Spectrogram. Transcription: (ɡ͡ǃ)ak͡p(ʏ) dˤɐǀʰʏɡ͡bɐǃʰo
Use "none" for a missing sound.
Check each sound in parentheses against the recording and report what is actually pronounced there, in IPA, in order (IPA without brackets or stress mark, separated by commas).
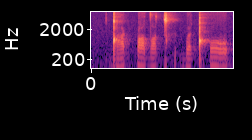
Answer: ɡ͡ǃ, ʏ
